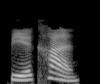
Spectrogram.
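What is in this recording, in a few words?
"别看", Mandarin Chinese; chinese flashcards; hsk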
